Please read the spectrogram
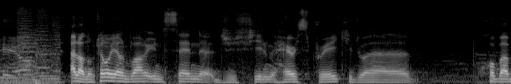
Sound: speaking French

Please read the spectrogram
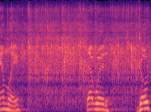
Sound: applause

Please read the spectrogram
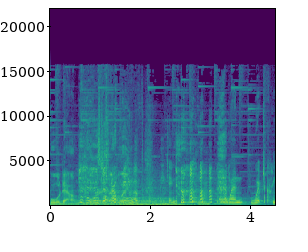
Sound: laughs

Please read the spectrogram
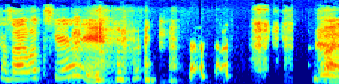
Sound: both laughing

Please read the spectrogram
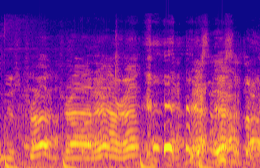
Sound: laughing

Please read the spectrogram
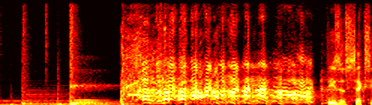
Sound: laughter

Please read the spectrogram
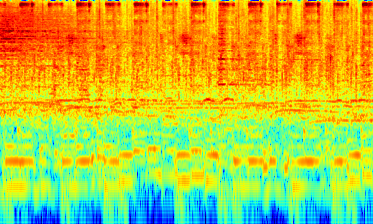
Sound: cheers and applause

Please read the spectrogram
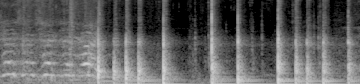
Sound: knocks on Door

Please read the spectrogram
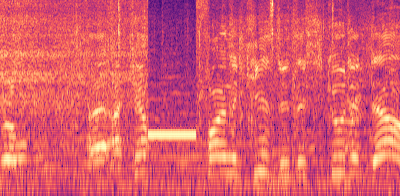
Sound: beep

